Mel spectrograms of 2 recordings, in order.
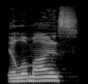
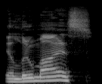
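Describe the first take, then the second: The two takes are said the same way.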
